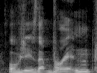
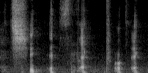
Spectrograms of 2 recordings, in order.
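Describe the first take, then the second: First: Said in the usual way. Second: Whispered laugh through words. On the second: Real, not acted. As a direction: giggle it out quietly. Laughing after recognizing character.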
